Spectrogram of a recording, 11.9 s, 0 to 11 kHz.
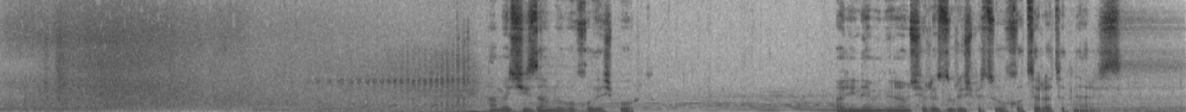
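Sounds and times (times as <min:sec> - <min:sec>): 
heavy sea surf waves crashing and churning: 0:00.0 - 0:08.3
gusty wind buffeting the microphone: 0:02.3 - 0:06.3
speech: 0:04.9 - 0:06.4, 0:08.5 - 0:11.5.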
